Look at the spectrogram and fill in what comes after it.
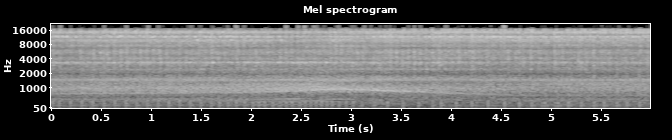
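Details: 1966 Vespa SS180 engine on a stand, first start after rebuild: fast, even crackling two-stroke putter at a steady speed with no knocks or rattles; normal running.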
